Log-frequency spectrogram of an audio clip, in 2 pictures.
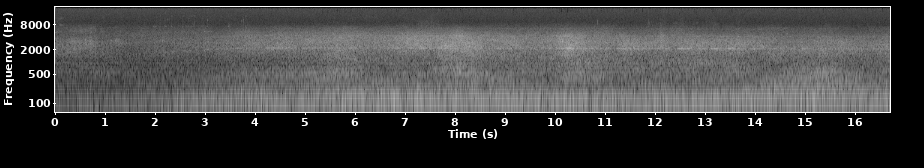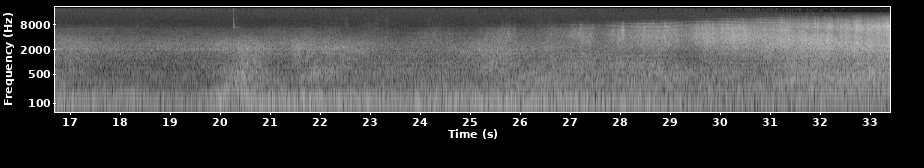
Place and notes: MSP Dog Park - MSP Dog Park 2022--7-10 18 1827
The sounds of the dog park next to Minneapolis/Paul International Airport. This is a great spot to watch planes when aircraft are landing on runway 12R. In this recording aircraft can be heard landing and taking off on Runway 12R and 12L and taking off on Runway 17. Some people and dogs can also be heard going by on the path.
